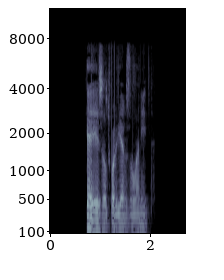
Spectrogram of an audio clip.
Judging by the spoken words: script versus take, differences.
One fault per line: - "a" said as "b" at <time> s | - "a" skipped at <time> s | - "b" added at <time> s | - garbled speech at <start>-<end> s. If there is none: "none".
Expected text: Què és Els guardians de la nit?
none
